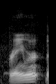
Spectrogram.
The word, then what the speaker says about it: Brehmer: Denali Brehm? How do you say that last name? – Bramer? – That's how you say Bramer? – Yeah.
